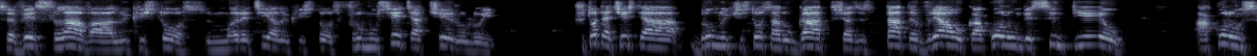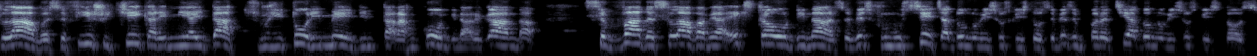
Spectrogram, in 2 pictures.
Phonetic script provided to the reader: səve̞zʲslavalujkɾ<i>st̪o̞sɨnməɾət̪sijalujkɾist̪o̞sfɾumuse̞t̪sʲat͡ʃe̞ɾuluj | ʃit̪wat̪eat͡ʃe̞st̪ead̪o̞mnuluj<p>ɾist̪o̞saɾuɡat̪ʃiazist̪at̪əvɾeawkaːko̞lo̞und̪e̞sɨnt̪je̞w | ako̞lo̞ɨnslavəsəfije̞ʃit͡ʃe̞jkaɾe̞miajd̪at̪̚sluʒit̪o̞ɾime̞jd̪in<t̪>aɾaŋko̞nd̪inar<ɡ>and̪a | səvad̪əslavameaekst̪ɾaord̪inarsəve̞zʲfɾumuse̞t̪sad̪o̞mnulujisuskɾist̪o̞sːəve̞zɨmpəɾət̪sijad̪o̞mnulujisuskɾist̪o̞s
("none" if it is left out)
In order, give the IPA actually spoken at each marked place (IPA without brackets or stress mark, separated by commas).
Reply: i, k, t̪, ɡ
